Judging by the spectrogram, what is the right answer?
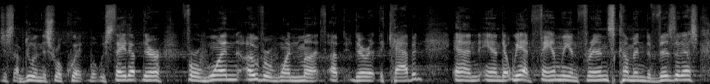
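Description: A man's animated, high-pitched voice at a very fast pace. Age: 60s. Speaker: pastor. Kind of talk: sermon. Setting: church with congregation. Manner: conversational, animated.

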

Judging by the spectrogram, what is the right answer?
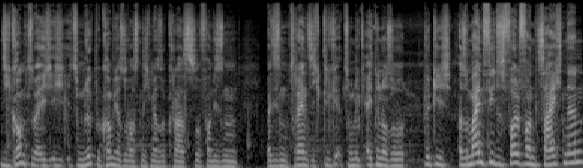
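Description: A man talks at a fairly quick pace with a fairly high pitch. He has a normal speaking voice with ordinary pitch variation. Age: 20s. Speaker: podcast co-host. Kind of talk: casual chat.

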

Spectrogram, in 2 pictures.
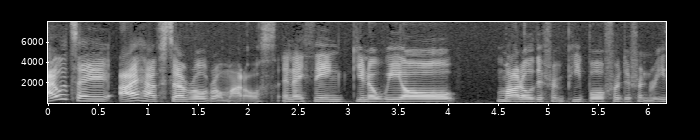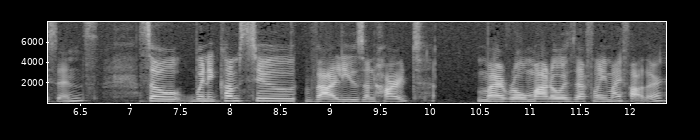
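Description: A woman with a Spanish accent speaks at a moderate pace. Her medium-pitched voice shows ordinary pitch variation. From Venezuela. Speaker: MBA student. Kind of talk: interview. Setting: studio.

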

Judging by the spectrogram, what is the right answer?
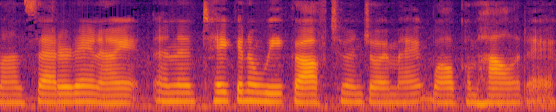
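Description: Her pitch is medium and varies in an ordinary way. A woman talks at a moderate pace in a plain, everyday voice. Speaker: podcast host reading campfire stories. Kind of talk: ghost story telling, read aloud from written campfire tales, with casual chat around it. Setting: camping outdoors, recording at campsite. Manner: casual and playful when chatting with co-host.

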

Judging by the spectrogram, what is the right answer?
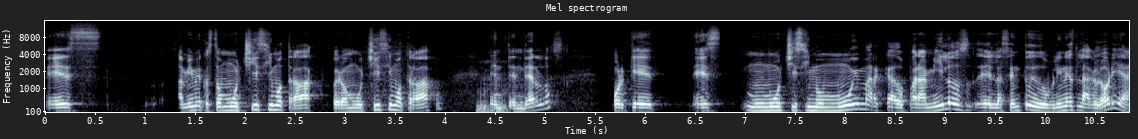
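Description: Using a normal speaking voice, a man with a fairly high pitch talks at a moderate pace, his pitch varying in an ordinary way. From Mexico, Tabasco (Villahermosa). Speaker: guest sharing immigrant experience. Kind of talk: casual chat.

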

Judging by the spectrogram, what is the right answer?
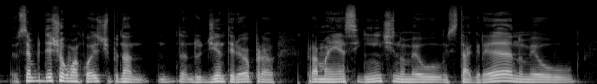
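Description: A man's dark, mellow tone with fairly even intonation, in a very clean recording with a silent background. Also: medium pitch for a man, moderate pace. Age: 20s. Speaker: radio host. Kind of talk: casual chat. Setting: bar table.

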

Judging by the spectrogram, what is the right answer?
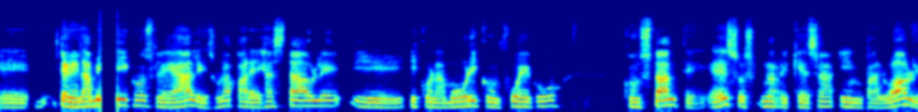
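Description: In a Colombian Paisa accent, a man speaks at a very slow pace with a fairly high pitch and ordinary pitch variation, the sound dry and close with no echo over a quiet background. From Medellín, Colombia. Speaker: astrologer and show host. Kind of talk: live online talk show.

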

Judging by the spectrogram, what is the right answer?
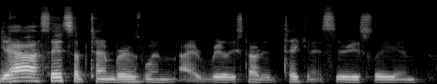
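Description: A man speaks with hardly any pauses. His loudness swings widely. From Arizona, Navajo Nation. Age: 20s. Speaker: video game streamer. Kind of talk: casual interview. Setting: live-streamed podcast.

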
